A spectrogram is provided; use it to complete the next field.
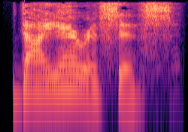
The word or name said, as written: dieretic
